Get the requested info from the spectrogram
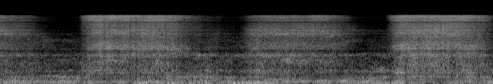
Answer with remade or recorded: remade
